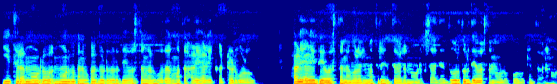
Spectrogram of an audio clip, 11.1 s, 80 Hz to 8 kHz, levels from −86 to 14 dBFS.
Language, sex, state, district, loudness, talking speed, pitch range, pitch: Kannada, female, Karnataka, Bijapur, -18 LUFS, 150 wpm, 145-160 Hz, 155 Hz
